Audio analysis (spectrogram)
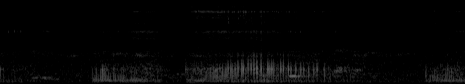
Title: snoring :)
